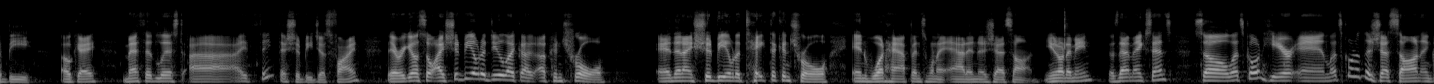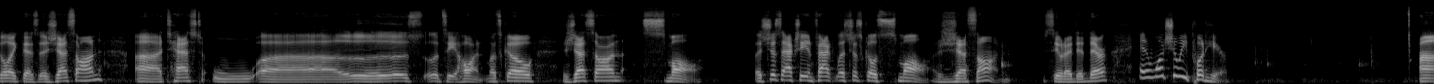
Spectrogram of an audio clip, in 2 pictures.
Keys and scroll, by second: 0.0-4.7 typing, 11.7-24.4 typing, 22.1 ctrl+c, 25.5-28.6 typing, 27.1 Return, 27.4 ctrl+c.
